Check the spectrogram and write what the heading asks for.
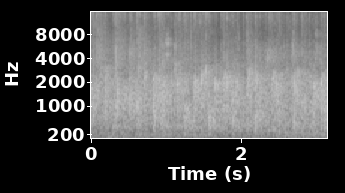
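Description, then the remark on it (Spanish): An audience breaks into steady, loud applause given to God, many hands clapping at once in a dense, continuous wash of sound that holds evenly for the whole few seconds. “Dele pues un aplauso a Dios.”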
